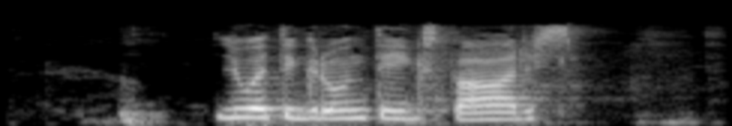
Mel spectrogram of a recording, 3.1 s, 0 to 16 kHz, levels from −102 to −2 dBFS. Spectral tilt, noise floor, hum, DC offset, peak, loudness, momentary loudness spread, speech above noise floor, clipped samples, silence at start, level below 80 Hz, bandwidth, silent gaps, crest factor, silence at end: -5 dB/octave; -55 dBFS; none; under 0.1%; -2 dBFS; -19 LUFS; 14 LU; 36 dB; under 0.1%; 0.5 s; -60 dBFS; 7.8 kHz; none; 18 dB; 0.7 s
